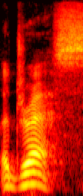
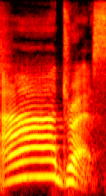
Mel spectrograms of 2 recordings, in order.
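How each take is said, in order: First: The stress is on the second syllable. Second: The stress is on the first syllable. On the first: It is the noun meaning a formal speech. "강세가 두 번째 음절에 들어가서" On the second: It is the noun meaning where someone lives. "on the first syllable"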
